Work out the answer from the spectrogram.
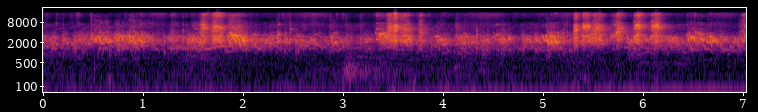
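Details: Green budgerigars chirping and chattering, possibly around a meal, with dense squawky warbling bursts concentrated high in pitch, rising and falling continuously through the clip.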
